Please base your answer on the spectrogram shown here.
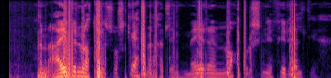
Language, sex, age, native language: Icelandic, male, 40-49, Icelandic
